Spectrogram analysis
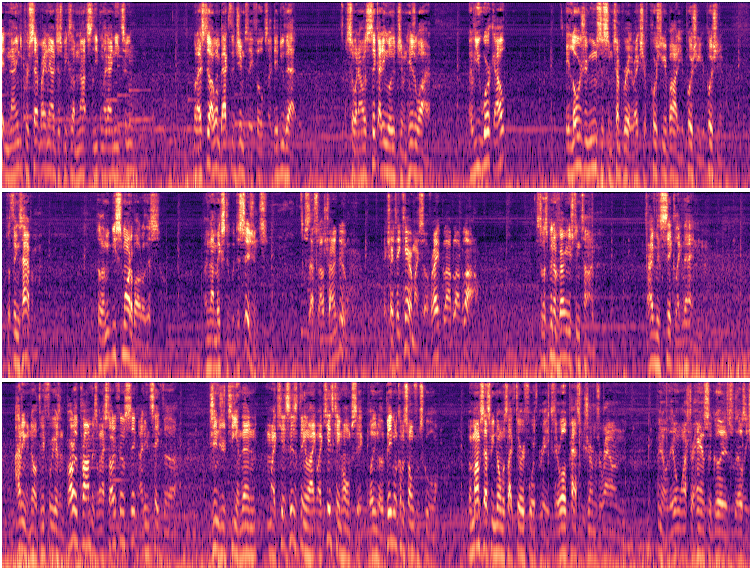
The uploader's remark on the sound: In this CarCast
